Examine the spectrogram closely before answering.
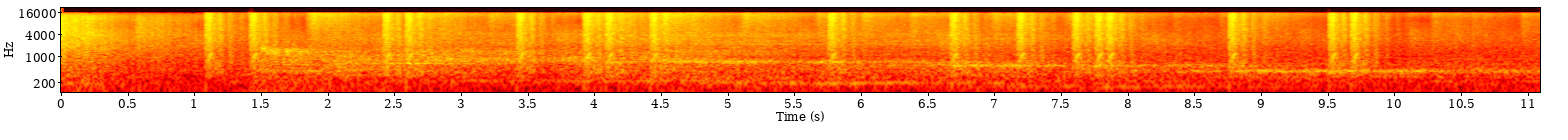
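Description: A large creature bursts apart in a loud, crackling explosion.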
